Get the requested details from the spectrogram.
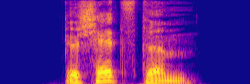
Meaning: strong dative masculine/neuter singular of geschätzt
- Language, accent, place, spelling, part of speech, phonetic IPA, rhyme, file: German, Germany, Berlin, geschätztem, adjective, [ɡəˈʃɛt͡stəm], -ɛt͡stəm, De-geschätztem.ogg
